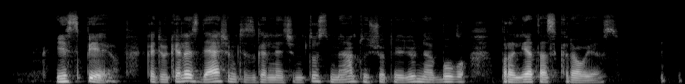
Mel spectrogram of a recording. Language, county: Lithuanian, Vilnius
